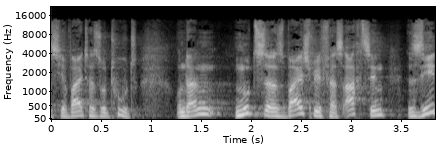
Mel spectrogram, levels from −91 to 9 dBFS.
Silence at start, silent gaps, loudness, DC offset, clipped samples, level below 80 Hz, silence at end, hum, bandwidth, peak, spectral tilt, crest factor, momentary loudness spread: 0 s; none; -16 LUFS; under 0.1%; under 0.1%; -58 dBFS; 0 s; none; 13.5 kHz; 0 dBFS; -4.5 dB/octave; 16 dB; 9 LU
